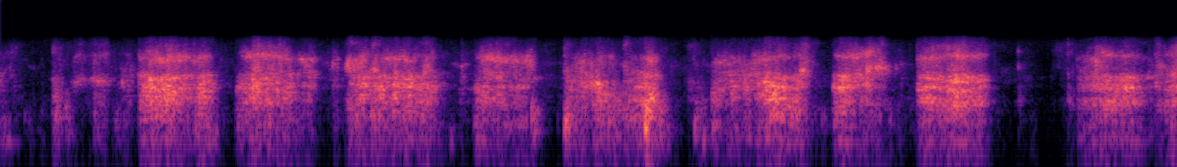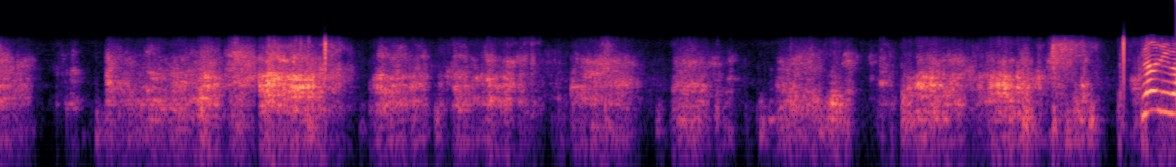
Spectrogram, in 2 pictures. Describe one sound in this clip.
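A dog barks and growls loudly nearby.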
